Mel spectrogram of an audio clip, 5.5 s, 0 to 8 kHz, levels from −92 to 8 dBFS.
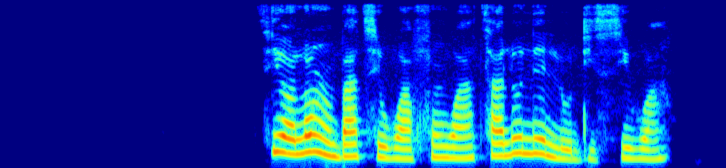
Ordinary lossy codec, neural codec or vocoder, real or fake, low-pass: none; none; real; 7.2 kHz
